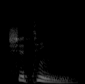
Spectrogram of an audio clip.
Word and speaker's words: Shittim: pronounce this word, a place called Shittim. Not the other way you pronounce it, because you have to be careful.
